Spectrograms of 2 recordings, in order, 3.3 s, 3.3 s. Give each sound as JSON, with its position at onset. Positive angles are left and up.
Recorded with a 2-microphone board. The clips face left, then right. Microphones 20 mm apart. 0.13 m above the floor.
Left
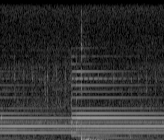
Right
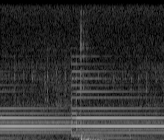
{"t": 1.6, "sound": "a thud", "side_deg": -70, "distance_m": 4.0}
